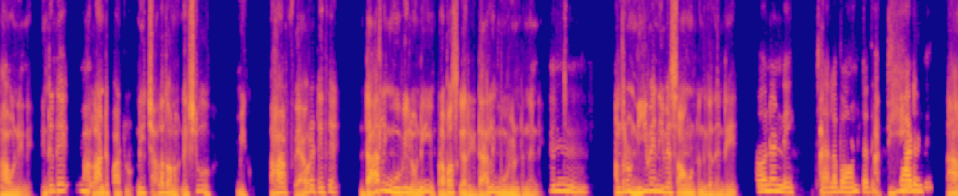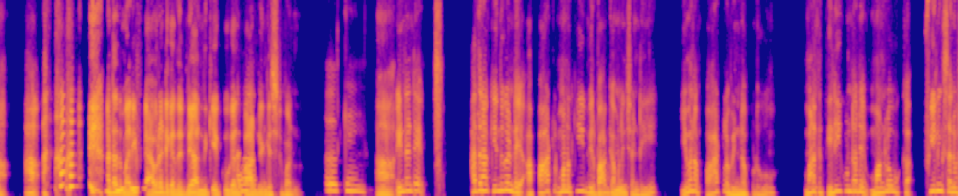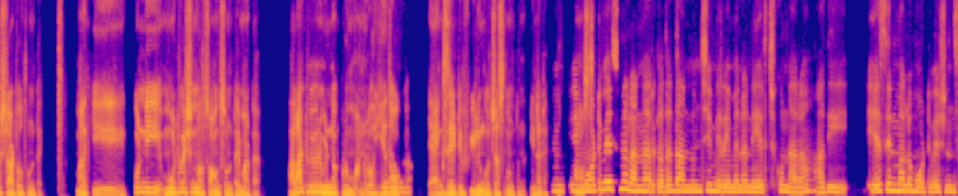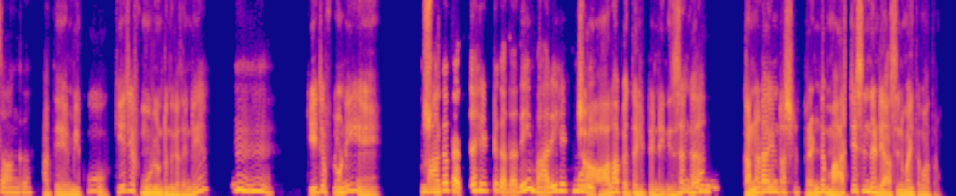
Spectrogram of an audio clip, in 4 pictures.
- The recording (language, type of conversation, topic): Telugu, podcast, నువ్వు ఇతరులతో పంచుకునే పాటల జాబితాను ఎలా ప్రారంభిస్తావు?
- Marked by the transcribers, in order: in English: "ఫేవరైట్"; in English: "మూవీ"; in English: "మూవీ"; lip smack; chuckle; in English: "ఫేవరెట్"; giggle; lip smack; in English: "స్టార్ట్"; lip smack; in English: "మోటివేషనల్ సాంగ్స్"; other background noise; in English: "యాంక్సైటీ ఫీలింగ్"; unintelligible speech; in English: "మోటివేషనల్"; in English: "మోటివేషన్"; in English: "మూవీ"; in English: "హిట్"; in English: "హిట్ మూవీ"; in English: "హిట్"; in English: "ఇండస్ట్రీ ట్రెండ్"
